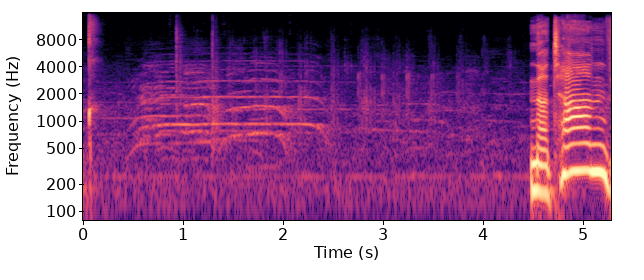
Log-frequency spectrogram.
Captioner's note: cheering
